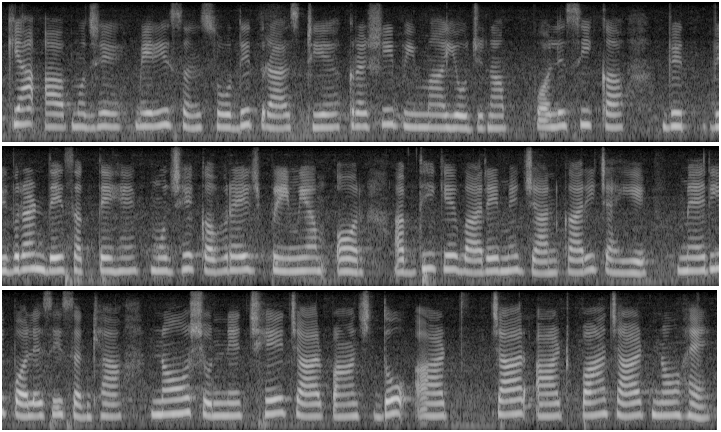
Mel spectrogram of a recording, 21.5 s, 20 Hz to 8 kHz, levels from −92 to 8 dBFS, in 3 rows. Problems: constant background noise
